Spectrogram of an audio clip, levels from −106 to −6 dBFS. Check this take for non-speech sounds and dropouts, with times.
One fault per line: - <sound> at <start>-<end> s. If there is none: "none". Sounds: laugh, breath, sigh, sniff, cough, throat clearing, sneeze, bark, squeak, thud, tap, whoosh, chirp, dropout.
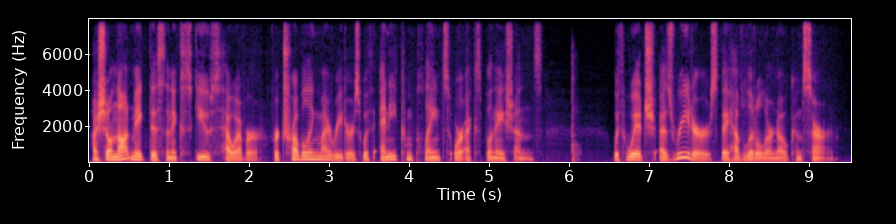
- tap at 6.0-6.2 s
